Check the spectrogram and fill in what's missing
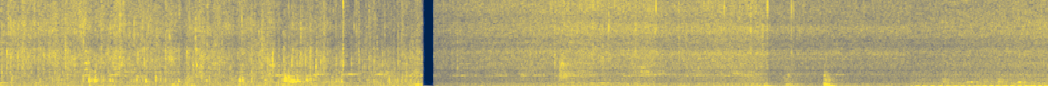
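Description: Kalabasa (squash) pieces frying in oil in a pan, a steady loud sizzle with stirring scrapes, one brief gap partway through, then continuous frying to the end.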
